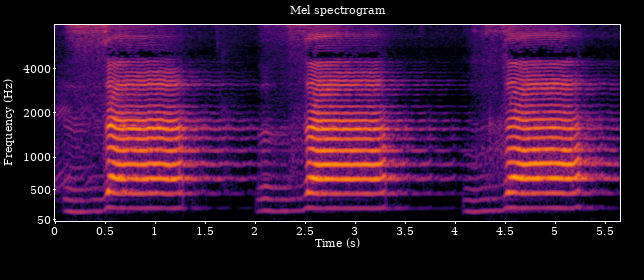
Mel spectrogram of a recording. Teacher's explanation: زا سیٹی اور سختی کے ساتھ ہے، جو ہم پڑھ چکے ہیں سیٹی والے حروف میں سے۔ اس کے لیے زبان تو آپ کی اسی طرح لگے گی، لیکن آگے دانتوں کی شیپ، ہونٹوں کی شیپ اس طرح سے ہوگی، کیونکہ اس کے لیے سیٹی چاہیے، اور وہ ہے زا زا زا۔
